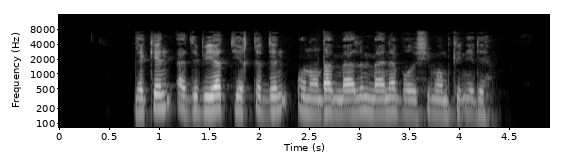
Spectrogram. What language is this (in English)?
Uyghur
